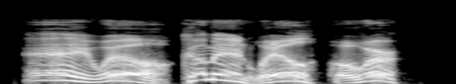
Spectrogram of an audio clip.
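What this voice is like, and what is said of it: Raspy character voice. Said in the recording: “The guard's raspy voice rang out.”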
